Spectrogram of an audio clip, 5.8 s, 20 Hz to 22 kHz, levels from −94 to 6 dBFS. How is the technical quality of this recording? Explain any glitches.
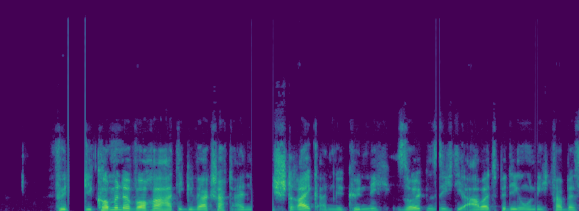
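The speech is interrupted four times by blocks of digital silence, at 0.68 to 0.85 s (170 ms, which fits an 8192-sample buffer), 2.52 to 2.73 s (215 ms), 4.36 to 4.40 s (37 ms) and 5.35 to 5.37 s (21 ms). In each block the sound cuts out abruptly, most likely because the output buffer wasn't filled in time. The two long gaps sound like holes and the short ones like pops.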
